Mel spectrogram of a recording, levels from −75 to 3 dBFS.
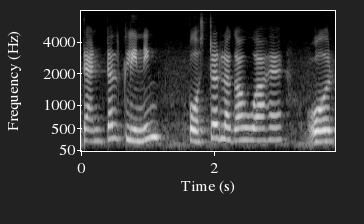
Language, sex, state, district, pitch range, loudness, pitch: Hindi, female, Punjab, Pathankot, 240-275 Hz, -15 LUFS, 255 Hz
